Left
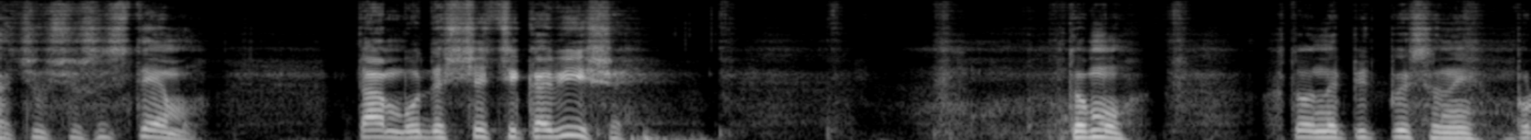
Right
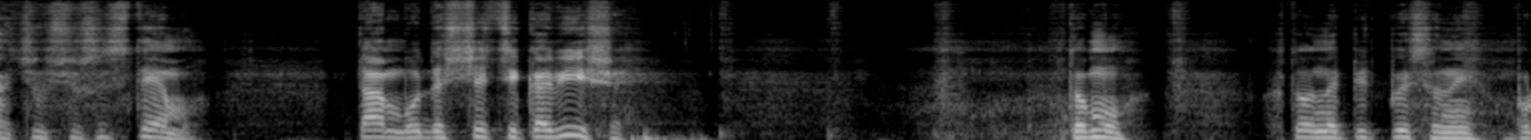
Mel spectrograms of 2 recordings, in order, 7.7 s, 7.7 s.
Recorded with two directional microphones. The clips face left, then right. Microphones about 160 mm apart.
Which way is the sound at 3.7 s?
20° left (ahead or behind).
